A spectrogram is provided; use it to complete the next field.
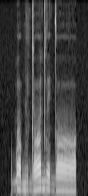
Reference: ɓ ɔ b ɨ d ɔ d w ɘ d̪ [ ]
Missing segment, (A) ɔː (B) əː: A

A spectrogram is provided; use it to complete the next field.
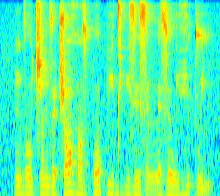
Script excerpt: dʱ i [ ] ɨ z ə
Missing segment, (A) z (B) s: A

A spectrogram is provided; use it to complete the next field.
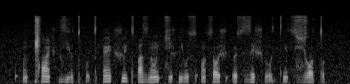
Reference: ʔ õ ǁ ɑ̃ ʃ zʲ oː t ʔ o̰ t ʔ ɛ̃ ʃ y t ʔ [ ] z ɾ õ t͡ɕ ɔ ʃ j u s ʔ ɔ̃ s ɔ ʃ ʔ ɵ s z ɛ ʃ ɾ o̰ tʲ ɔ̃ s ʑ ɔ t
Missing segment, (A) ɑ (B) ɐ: A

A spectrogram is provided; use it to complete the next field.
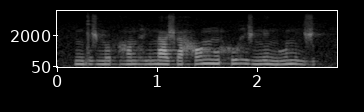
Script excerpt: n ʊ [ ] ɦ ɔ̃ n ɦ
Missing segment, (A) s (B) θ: B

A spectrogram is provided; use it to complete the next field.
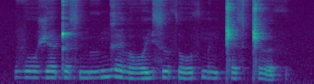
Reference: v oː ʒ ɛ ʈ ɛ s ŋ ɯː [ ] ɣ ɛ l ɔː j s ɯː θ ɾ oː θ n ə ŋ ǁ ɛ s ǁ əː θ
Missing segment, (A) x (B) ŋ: B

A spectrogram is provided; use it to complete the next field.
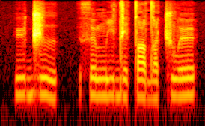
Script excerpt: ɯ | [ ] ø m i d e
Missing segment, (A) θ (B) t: A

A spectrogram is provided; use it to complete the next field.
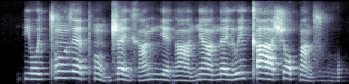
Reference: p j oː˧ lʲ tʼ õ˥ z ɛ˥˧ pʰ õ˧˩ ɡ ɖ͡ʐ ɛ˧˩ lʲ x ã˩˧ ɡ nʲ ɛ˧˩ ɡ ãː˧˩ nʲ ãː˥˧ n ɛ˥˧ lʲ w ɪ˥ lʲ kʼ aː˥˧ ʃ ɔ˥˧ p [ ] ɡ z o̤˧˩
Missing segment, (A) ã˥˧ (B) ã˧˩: B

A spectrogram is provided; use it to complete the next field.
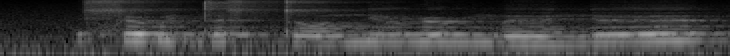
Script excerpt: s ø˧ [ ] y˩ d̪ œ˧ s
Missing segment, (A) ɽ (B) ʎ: A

